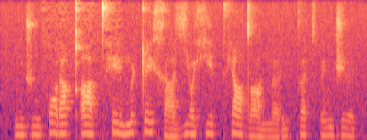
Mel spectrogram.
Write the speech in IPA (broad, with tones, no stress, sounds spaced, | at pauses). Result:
n d͡ʒ u˨˩ f ɔ˥˧ ɾ ɐ˥ qʼ a˥˧ t̪ʰ e˥˧ m ɘ˥ ʈ e˥ x a˨˩ zʲ ɔ˥˧ xʲ e˥˧ t̪ʰ e˥˧ dˤ e˨˩ n̪ ɐ˨˩ ɾ ɨ˥˧ k ɐ˥ t͡sʼ ɘ˥ n d͡ʒ ɘ˥˧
